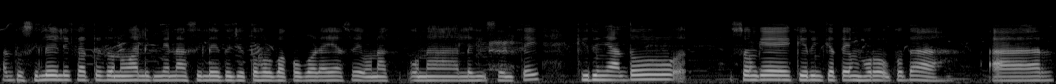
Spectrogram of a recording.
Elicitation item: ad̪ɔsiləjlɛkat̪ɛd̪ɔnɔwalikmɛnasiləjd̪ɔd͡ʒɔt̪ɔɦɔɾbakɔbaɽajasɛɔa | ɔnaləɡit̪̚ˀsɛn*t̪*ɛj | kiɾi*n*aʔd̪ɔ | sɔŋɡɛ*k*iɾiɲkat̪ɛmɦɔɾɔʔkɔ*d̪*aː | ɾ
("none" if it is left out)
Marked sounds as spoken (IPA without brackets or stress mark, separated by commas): t̪, ɲ, k, d̪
